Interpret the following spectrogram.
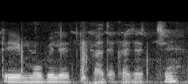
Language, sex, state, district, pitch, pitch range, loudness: Bengali, male, Assam, Hailakandi, 105 Hz, 100-110 Hz, -15 LUFS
